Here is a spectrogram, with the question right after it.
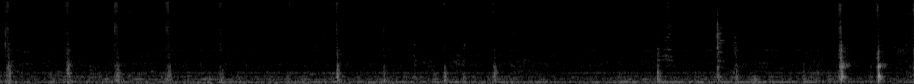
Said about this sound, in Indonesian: Kita potong kecil-kecil seperti yang di video.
